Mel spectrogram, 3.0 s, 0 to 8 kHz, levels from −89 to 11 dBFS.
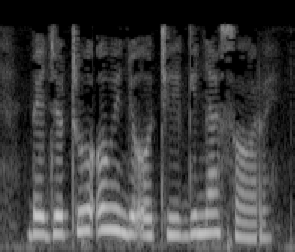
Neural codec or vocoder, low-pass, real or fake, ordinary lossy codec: codec, 24 kHz, 6 kbps, HILCodec; 7.2 kHz; fake; MP3, 24 kbps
